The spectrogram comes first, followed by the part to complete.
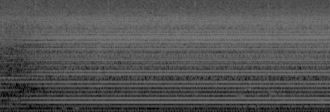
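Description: Steady electrical mains hum on the audio feed: a stack of even, unchanging tones that comes up slightly in the first second and then holds.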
